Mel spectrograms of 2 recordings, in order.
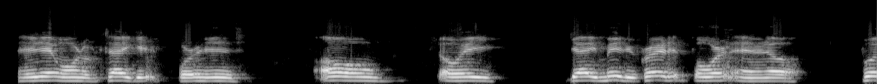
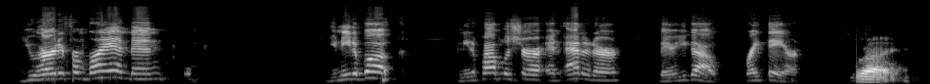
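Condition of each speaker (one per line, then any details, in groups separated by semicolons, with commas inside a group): Traumatic brain injury; car wreck, affects walking, relearned everything through therapy; injured at age 7; possibly affected, some delay getting words out
No condition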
